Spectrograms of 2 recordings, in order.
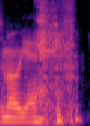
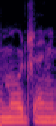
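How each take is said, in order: First: The middle consonant is a Y sound. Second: The middle consonant is an English J sound. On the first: The speaker calls it right. "you're right. It is Mojang" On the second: The speaker calls it wrong. "I just always say Mojang because it has a J"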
